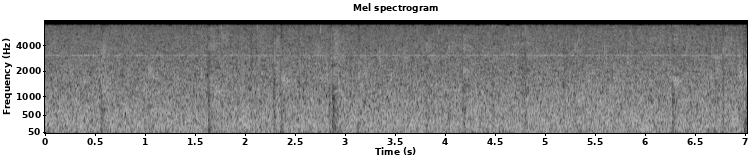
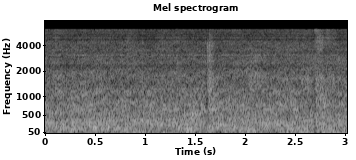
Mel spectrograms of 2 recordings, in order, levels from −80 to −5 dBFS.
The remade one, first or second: second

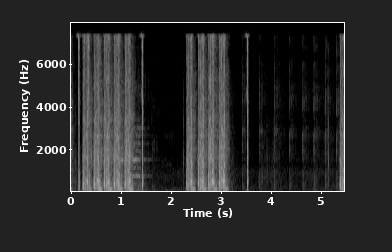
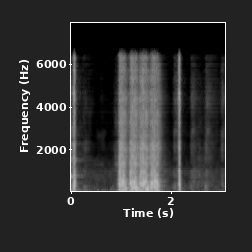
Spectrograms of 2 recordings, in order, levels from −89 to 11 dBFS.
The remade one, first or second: second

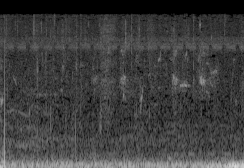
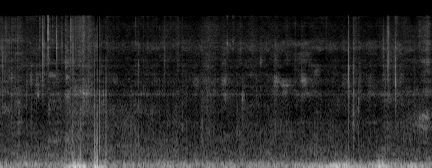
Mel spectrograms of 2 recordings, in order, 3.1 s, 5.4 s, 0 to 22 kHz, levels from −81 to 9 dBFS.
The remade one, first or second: second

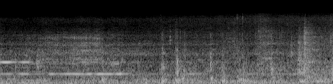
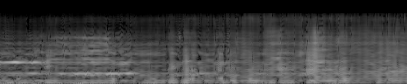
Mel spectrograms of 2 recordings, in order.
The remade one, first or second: second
